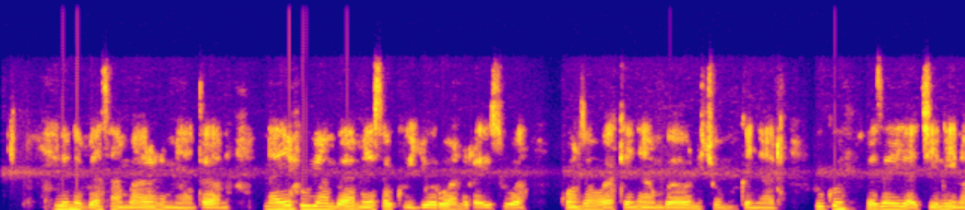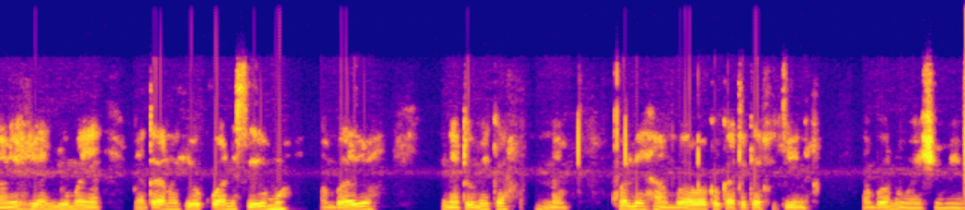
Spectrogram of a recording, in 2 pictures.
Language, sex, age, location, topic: Swahili, male, 25-35, Nakuru, finance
